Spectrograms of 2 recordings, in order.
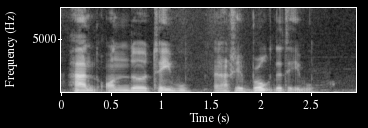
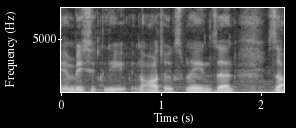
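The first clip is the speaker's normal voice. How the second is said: normal talking voice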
